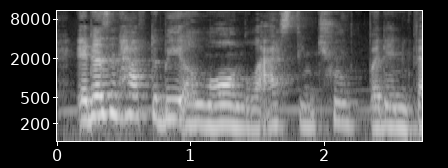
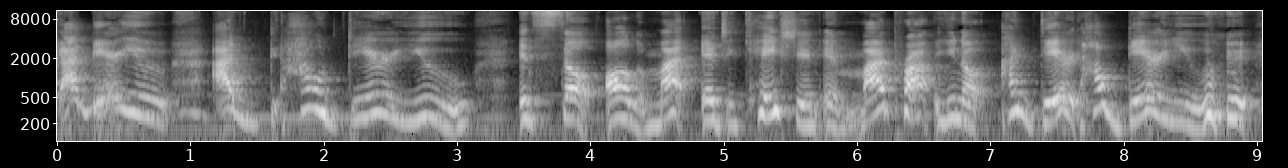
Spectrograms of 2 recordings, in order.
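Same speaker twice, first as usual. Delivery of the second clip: mock furious; 4 semitones higher, 6 dB louder than usual. Scolding her dad for rejecting her advice, mock furious rant. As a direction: hurl the outrage at her dad, half laughing. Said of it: "I was so mad. I was like".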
